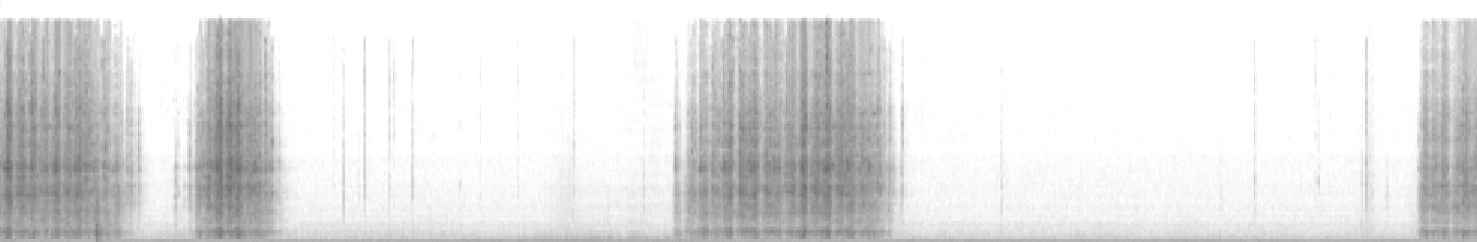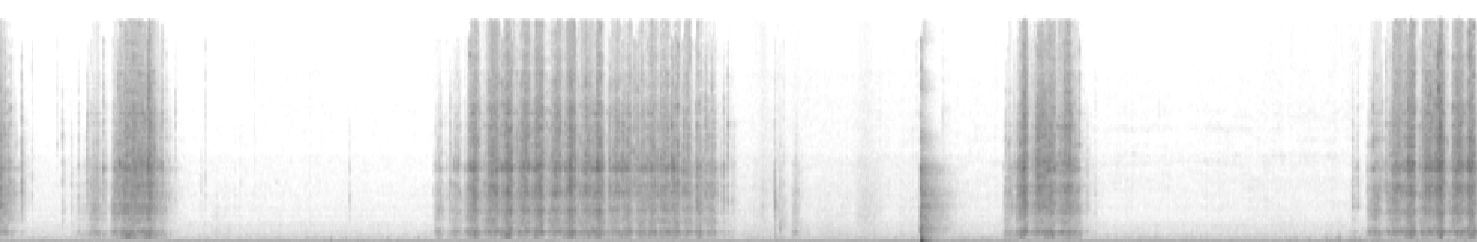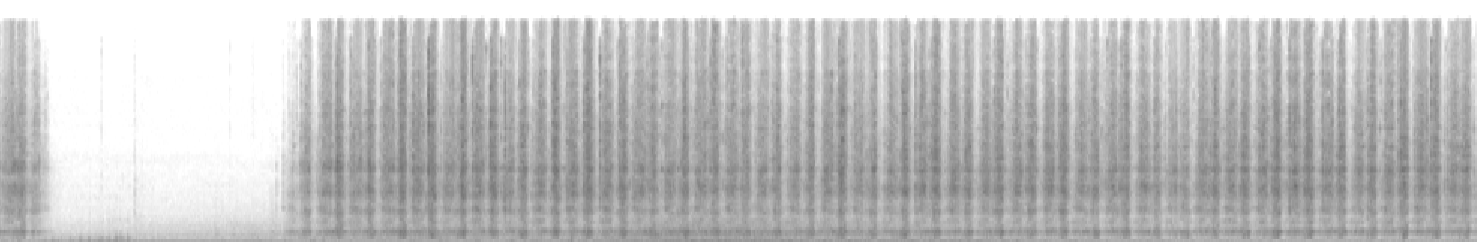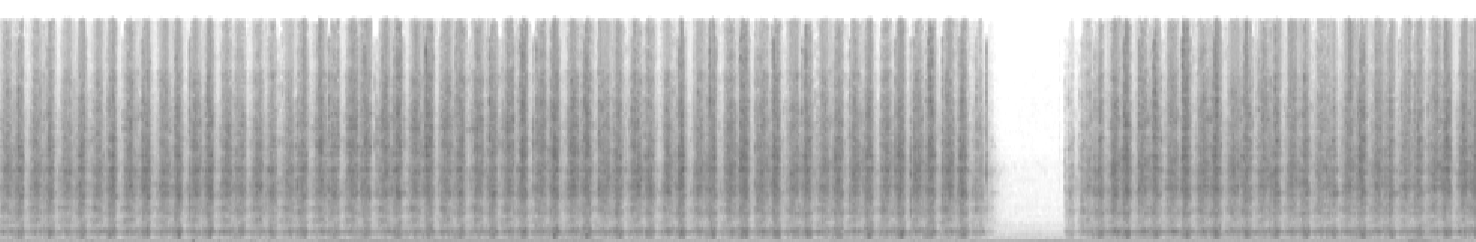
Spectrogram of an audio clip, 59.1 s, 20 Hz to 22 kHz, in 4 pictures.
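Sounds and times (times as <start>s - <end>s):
coffee beans rattling in roaster: 0.0s - 2.8s, 6.7s - 9.0s, 19.1s - 22.1s, 24.8s - 25.7s, 28.0s - 30.1s, 32.3s - 54.2s, 55.0s - 59.0s.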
